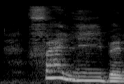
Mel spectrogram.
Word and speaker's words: fallibel: Fallibel, écoutez bien comment je prononce.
